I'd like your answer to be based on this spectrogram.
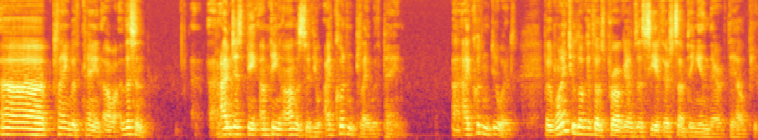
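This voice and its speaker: A man at a medium pitch with vocal fry, lively intonation and a moderate pace. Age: 70s. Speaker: cellist and cello teacher. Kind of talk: live online Q&A chat. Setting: video call. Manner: halting, many repeated words.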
